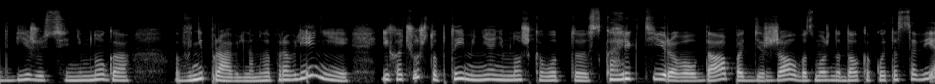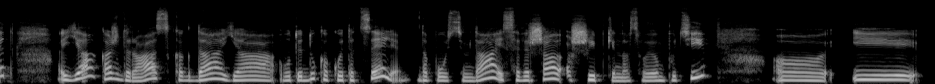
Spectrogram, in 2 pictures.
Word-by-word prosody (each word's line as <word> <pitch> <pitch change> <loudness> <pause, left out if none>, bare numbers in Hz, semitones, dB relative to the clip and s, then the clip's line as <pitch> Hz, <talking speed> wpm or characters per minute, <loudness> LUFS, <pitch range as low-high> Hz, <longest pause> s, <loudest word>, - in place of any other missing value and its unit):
движусь, 195 +1 -2
э, - - -1
немного 195 0 0 0.4
в 180 +2 -1
неправильном 170 -9 +2
направлении 210 - +1 0.3
и 230 - +2
хочу, 230 +6 0
чтобы 340 - -3
ты 265 +1 +4
мене 220 0 +2
немножко 210 -1 0
вот 190 0 -3
скорректировал, 225 -4 +2
да, 185 +7 +2
поддержал, 185 +1 0
возможно, 190 +1 0
дал 190 +1 0
какой-то 200 +2 -3
совет. 235 - -2 0.4
Я 260 - +2
каждый 245 -7 0
раз, 240 +12 0
когда 195 +7 0
я 195 -4 0
вот 185 -2 -4
иду 185 +7 0
к - - -26
какой-то 195 -3 -2
цели, 280 - 0
допустим, 175 -2 -4
да, 270 - +2
и - - +1
совершаю 205 +6 +2
ошибки 205 -2 +1
на 160 -1 -3
своем 175 +1 -3
пути. 295 - -1 0.6
А, 185 -2 0 0.3
и 215 -1 +3
200 Hz, 130 wpm, -24 LUFS, 185-230 Hz, 0.6 s, ты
